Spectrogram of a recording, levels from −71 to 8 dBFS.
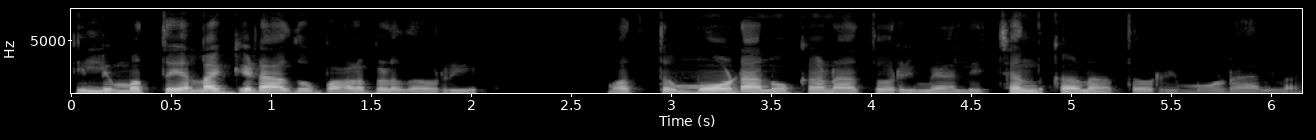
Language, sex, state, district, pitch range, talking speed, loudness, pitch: Kannada, male, Karnataka, Dharwad, 140-160 Hz, 155 wpm, -21 LUFS, 150 Hz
